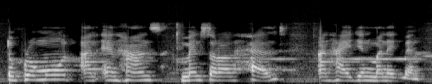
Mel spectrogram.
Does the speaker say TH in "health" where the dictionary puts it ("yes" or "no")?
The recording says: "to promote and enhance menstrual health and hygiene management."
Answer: no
